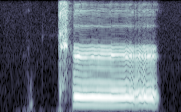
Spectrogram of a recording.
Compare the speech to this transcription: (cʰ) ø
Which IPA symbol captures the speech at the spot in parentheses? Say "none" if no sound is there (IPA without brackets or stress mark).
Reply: cʰ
